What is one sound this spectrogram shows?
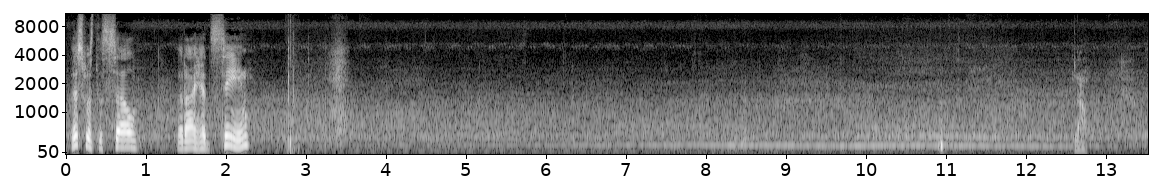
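Bees buzz softly.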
